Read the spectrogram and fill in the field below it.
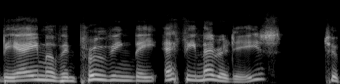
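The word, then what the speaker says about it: ephemerides: Uh, XCOK is a proam collaboration, a professional amateur astronomer collaboration with the aim of improving the Femeres, to pronounce it correctly, of exoplanets, which will be the target ofSa's aerial mission uh, due for launch in 2029.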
